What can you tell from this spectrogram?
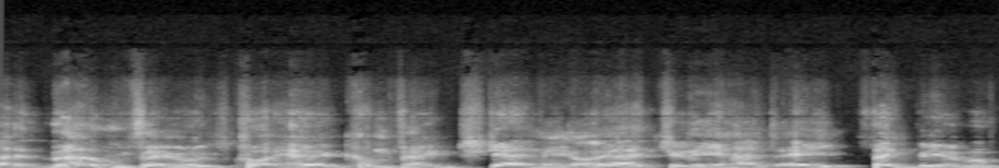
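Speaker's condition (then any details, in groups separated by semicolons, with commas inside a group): Quadriplegic cerebral palsy; quadriplegic form, birth injury; diagnosed at age 2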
